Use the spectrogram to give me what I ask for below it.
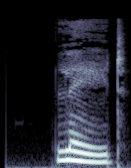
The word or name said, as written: lay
